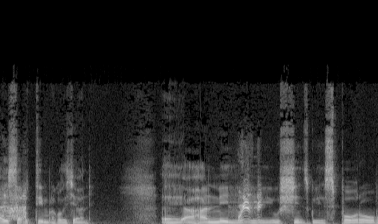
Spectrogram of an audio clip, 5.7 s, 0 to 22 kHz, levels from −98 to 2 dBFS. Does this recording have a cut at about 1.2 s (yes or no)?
no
